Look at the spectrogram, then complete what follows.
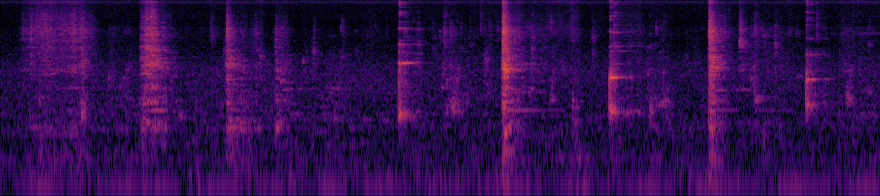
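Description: Metal spoon clinking against a steel pot as its contents are stirred: light, sharp clinks with a brief ring, a few scattered at first and then about one a second.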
